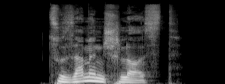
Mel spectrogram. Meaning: second-person singular/plural dependent preterite of zusammenschließen
- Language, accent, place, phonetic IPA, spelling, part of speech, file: German, Germany, Berlin, [t͡suˈzamənˌʃlɔst], zusammenschlosst, verb, De-zusammenschlosst.ogg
